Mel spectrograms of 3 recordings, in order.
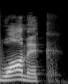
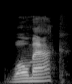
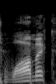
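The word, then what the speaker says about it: Wommack: Kane Wamik, which by the way, by the way, the last name is spelled W M A C K, which most people would want to pronounce WAC.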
